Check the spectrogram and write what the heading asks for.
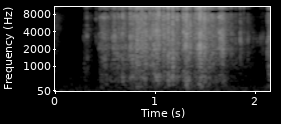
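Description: Small plastic sweets packet crinkling as it is handled and torn open by hand. The crackle starts about half a second in and lasts about a second and a half.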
